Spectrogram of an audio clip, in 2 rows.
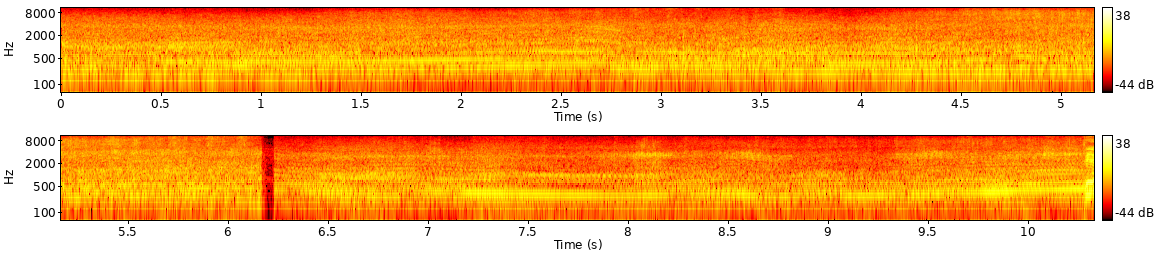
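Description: Engine of a 1966 McLaren M1B race car in a racing video game, a continuous loud revving drone with rising and falling pitch as it shifts through gears, a brief cut midway, no talk.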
